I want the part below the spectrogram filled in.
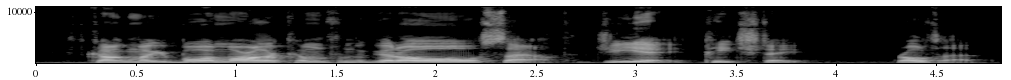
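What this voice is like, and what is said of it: Put-on Southern US drawl. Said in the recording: “I'm going to be talking like this ... Southern accent ... All Southern draw ... Like you got a little bit of molasses in your mouth.”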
